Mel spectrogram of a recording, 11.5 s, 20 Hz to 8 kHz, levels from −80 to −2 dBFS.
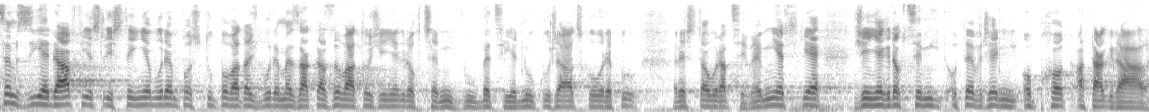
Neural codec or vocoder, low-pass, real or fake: none; 7.2 kHz; real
